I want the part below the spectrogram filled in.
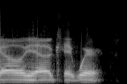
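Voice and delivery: skeptical laughing tone. A father retells answering his six-year-old who spotted a deer, retelling an amused laugh. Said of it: "And I just kind of laughed and was like".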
